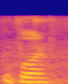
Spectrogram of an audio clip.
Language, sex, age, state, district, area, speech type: Assamese, male, 18-30, Assam, Darrang, rural, read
